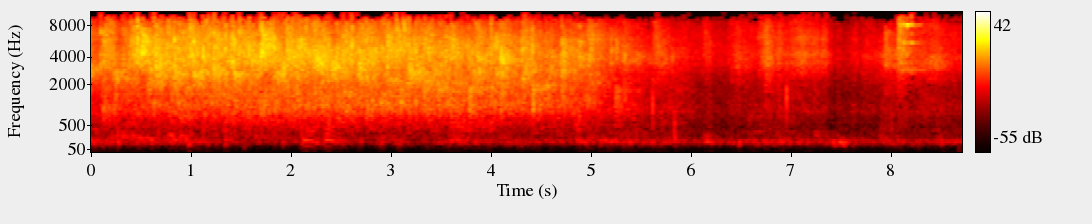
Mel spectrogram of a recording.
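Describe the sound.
An audience applauds to welcome a guest speaker, with dense, steady clapping that thins and softens after about five seconds, then carries on at a lower level.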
